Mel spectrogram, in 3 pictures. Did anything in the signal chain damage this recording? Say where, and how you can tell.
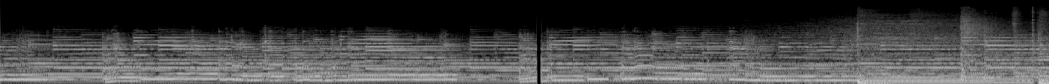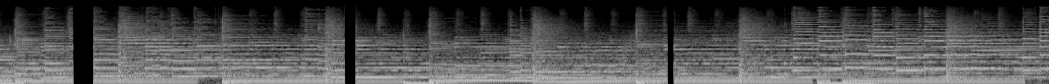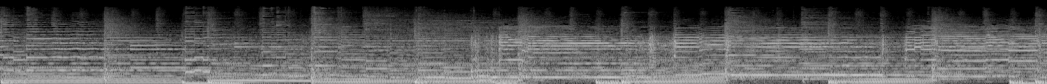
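Yes. The sound cuts to silence four times: 5.37 to 5.43 s, 11.22 to 11.44 s, 13.93 to 14.07 s and 17.16 to 17.25 s. The gaps have abrupt edges or a fade of a few milliseconds. Playback resumes further along, as though it kept running. This is likely a Bluetooth dropout, with late packets discarded.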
